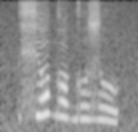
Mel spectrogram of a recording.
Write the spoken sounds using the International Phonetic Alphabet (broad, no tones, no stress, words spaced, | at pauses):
xʲɒɡɒɡozo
